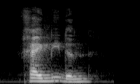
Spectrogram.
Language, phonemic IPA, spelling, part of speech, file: Dutch, /ɣɛiˈlidə(n)/, gijlieden, pronoun, Nl-gijlieden.ogg
- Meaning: second-person plural personal pronoun (subjective); you people, you all, ye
